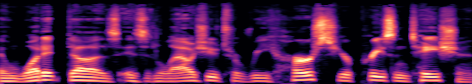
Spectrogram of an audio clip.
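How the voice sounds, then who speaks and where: Recorded dry and close with no echo, a man with a plain, everyday voice speaks at medium pitch with ordinary pitch variation. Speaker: podcast host. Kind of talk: podcast discussion.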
